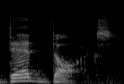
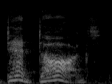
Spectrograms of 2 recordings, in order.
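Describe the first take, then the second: First: Said in the usual way. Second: Higher-pitched disbelieving echo; incredulous question. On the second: Acted. Voicing the listener's reaction to the reveal, incredulous question. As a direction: question it as if you misheard. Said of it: "I know what you're thinking".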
